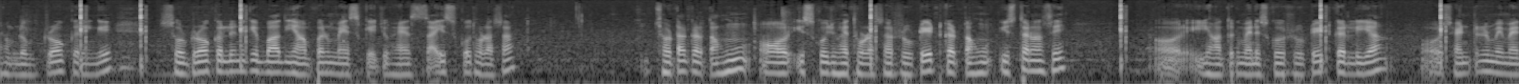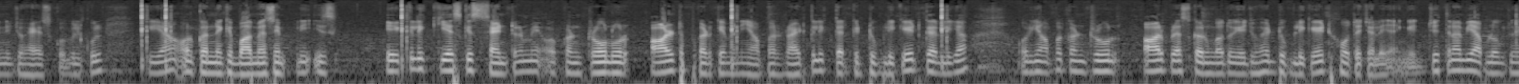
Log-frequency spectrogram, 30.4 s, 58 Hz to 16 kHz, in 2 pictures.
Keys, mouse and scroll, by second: 3.6 ctrl+r, 7.6 ctrl+r, 8.6-11.0 drag, 9.3 click, 11.3 click, 15.0 c, 16.3 click, 19.8-24.6 drag, 24.6 alt+shift+right click, 27.0 ctrl+r.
